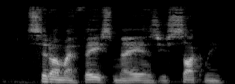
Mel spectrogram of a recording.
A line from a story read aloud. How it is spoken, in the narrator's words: he instructed May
